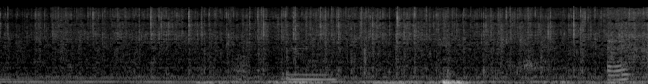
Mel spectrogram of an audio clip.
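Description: Meat sizzles on a contact grill.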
